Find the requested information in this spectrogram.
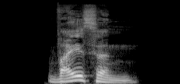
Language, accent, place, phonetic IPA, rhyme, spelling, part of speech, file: German, Germany, Berlin, [ˈvaɪ̯sn̩], -aɪ̯sn̩, Weißen, noun, De-Weißen.ogg
- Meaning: inflection of Weißer: 1. strong genitive/accusative singular 2. strong dative plural 3. weak/mixed genitive/dative/accusative singular 4. weak/mixed all-case plural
